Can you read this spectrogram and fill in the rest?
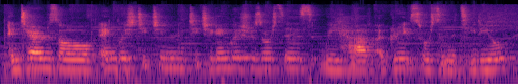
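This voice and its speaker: A Scottish woman speaks in a steady, narrow tone with soft hesitations. She sits some way from the mic in a roomy space, and a music bed runs underneath. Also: mid-range voice, normal speed, distant mic. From Scotland. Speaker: English teacher. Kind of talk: recruitment video interview.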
